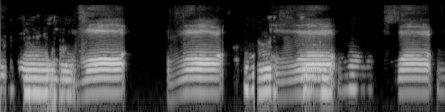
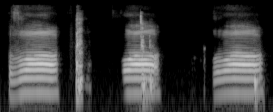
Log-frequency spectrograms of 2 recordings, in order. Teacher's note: জিহ্বার আগাকে মাড়ির সাথে লাগাইয়া, জিহ্বার আগাকে, এখন জিহ্বার আগা আপনি কি করে মাড়ির সাথে লাগাবেন, এটা হলো বিষয়, তাই না? আপনি যখন র বলবেন তখন দেখবেন জিহ্বার আগাটা উল্টায় যাবে · জিহ্বার আগাকে মাড়ির সাথে লাগাইয়া উচ্চারিত হয়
